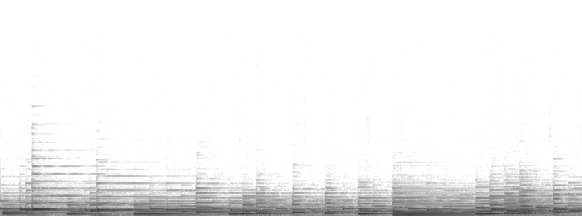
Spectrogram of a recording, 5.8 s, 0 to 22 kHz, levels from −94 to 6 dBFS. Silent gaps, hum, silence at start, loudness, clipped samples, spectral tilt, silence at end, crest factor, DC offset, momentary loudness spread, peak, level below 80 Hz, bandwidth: none; none; 0 s; -27 LUFS; under 0.1%; -10.5 dB/octave; 0 s; 16 dB; under 0.1%; 7 LU; -10 dBFS; -54 dBFS; 5.4 kHz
